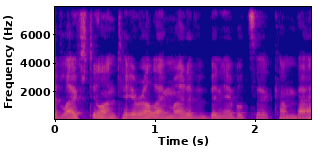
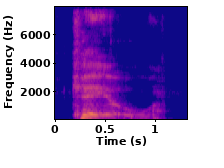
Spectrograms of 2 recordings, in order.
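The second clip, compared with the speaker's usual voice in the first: badly done game show host announcer voice; 3 semitones lower, 4 dB louder than usual. Describing an attack landing as a knockout, in a bad game show voice. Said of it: "that was my my bad game show voice".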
